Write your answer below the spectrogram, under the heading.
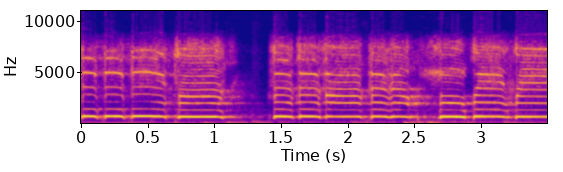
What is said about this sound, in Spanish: Con, una silba- con un silbato lo están haciendo.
